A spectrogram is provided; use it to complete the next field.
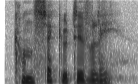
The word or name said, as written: consecutively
